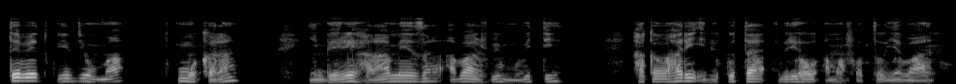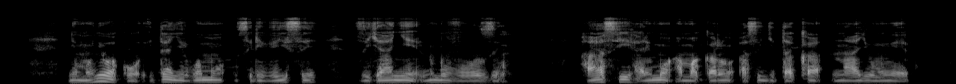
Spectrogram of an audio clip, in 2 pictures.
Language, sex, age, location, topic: Kinyarwanda, female, 18-24, Huye, health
